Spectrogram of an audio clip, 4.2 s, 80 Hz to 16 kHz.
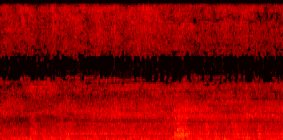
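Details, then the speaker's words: Pressure canner loaded with 7 quarts of pork and beans, lid locked, warming up: steady soft hiss of steam beginning to escape the top as pressure builds, no sputtering or rattling; normal steam venting. "Now, if you listen, you can hear the steam starting to come out."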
